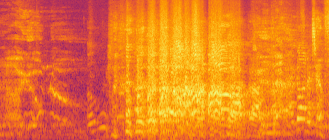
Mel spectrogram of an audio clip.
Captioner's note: all laugh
